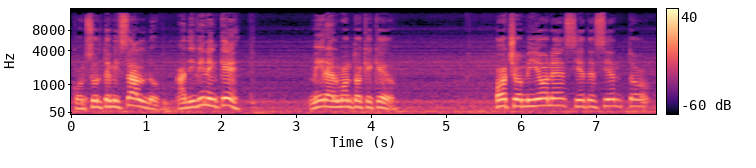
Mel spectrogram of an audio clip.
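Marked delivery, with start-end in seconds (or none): none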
